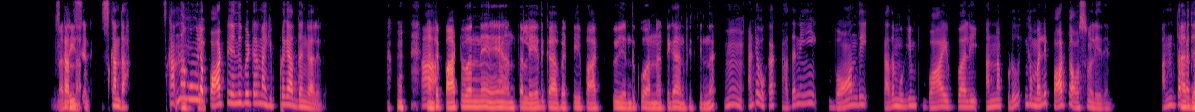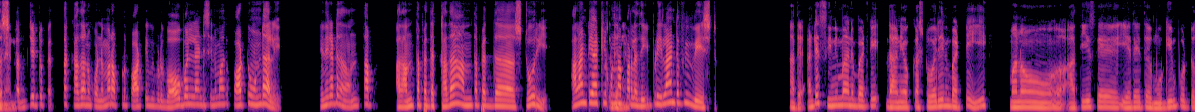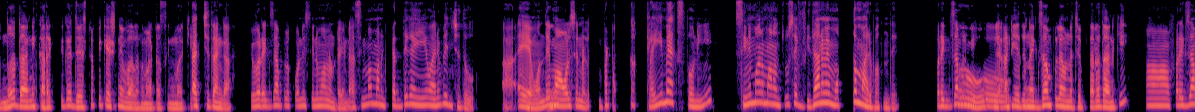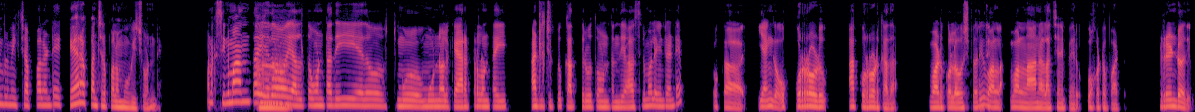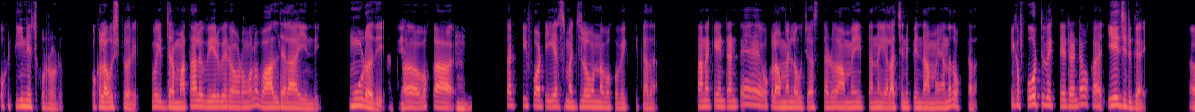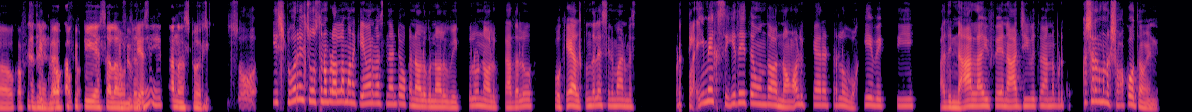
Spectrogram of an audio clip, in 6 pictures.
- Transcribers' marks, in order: in English: "రీసెంట్"; in English: "పార్ట్ టూ"; chuckle; in English: "పార్ట్ వన్నే"; in English: "పార్ట్ టూ"; in English: "పార్ట్ టూ"; in English: "పార్ట్ టూ"; in English: "పార్ట్ టూ"; in English: "స్టోరీ"; in English: "వేస్ట్"; in English: "స్టోరీని"; in English: "కరెక్ట్‌గా జస్టిఫికేషన్"; in English: "ఎగ్జాంపుల్"; in English: "బట్"; in English: "క్లైమాక్స్"; in English: "ఫర్ ఎగ్జాంపుల్"; in English: "ఎగ్జాంపుల్"; in English: "ఫర్ ఎగ్జాంపుల్"; in English: "మూవీ"; in English: "క్యారెక్టర్‌లు"; in English: "యంగ్"; in English: "లవ్ స్టోరీ"; in English: "పార్ట్"; in English: "టీనేజ్"; in English: "లవ్ స్టోరీ"; in English: "థర్టీ ఫార్టీ ఇయర్స్"; in English: "లవ్"; in English: "ఫోర్త్"; in English: "ఏజ్డ్ గాయ్"; in English: "ఫిఫ్టీ ఇయర్స్. సో"; in English: "ఫిఫ్టీ ఇయర్స్"; other background noise; in English: "స్టోరీ"; in English: "క్లైమాక్స్"; in English: "క్యారెక్టర్‌లు"; in English: "లైఫే"; in English: "షాక్"; stressed: "షాక్"
- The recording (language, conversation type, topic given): Telugu, podcast, సినిమా ముగింపు బాగుంటే ప్రేక్షకులపై సినిమా మొత్తం ప్రభావం ఎలా మారుతుంది?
